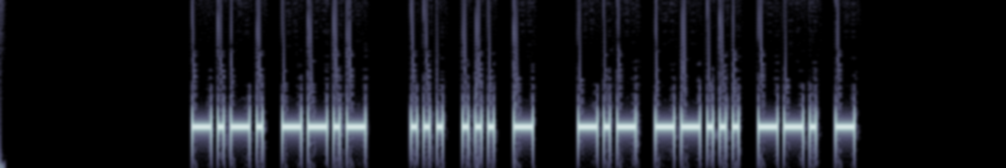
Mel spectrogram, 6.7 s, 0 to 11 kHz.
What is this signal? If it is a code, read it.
Morse code, heard as a keyed tone, about 28 wpm, 700 Hz. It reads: CQ SST K7GT
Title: K1USN SST QSO Practice - 28wpm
